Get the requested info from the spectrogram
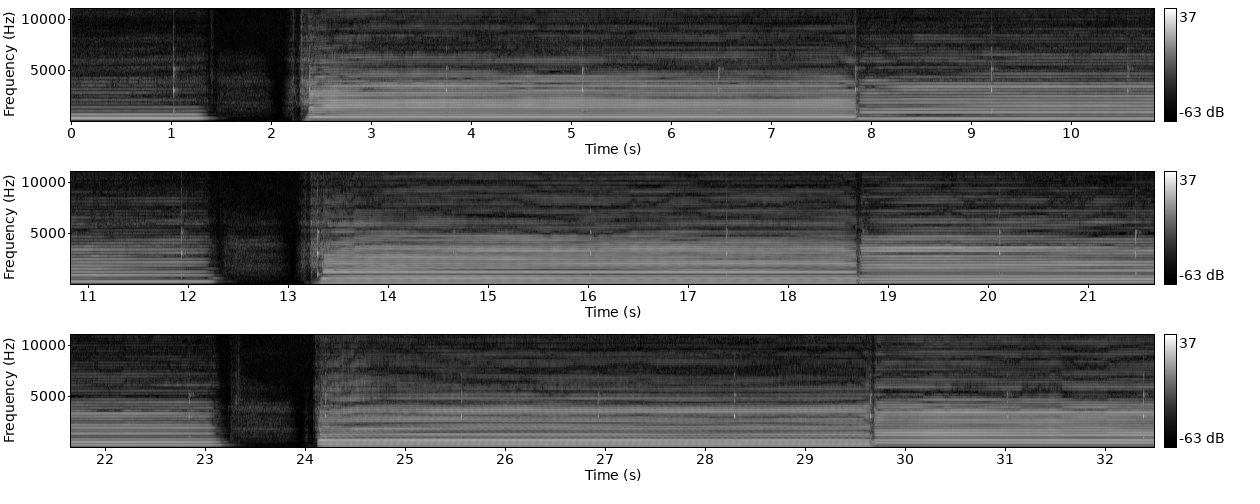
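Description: Alto saxophone playing a slow interval exercise in fourths and fifths: long, evenly held notes of about five seconds each, in pairs where the second note is higher, each new pair starting lower. There are short breath pauses between the pairs.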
